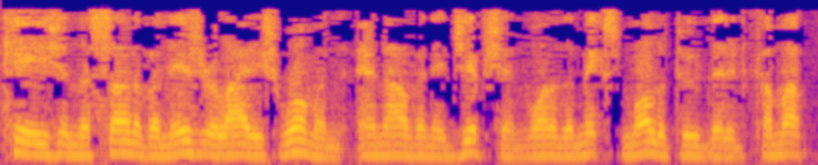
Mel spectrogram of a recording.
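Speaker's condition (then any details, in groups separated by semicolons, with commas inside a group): No condition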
